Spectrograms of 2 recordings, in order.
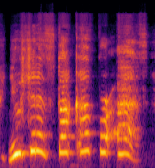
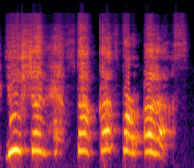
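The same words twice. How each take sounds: First: Higher and louder, accusing yell; angry outburst. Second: Slower, higher, louder tearful accusation; crying yell. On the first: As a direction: throw the blame at them at full volume. Angelina confronting the housemates. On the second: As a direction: wail it like she's breaking down. Repeated, crying, retold. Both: Retold or imitated.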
